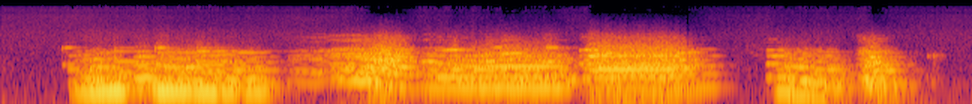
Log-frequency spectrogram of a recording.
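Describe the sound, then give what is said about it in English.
Flutes and clarinets carry a melody over flutter-tongued saxophones and brass, rising in loud sustained phrases with a brief pause before a final shorter burst. “followed by the flutes and clarinets against a background of saxophones and brasses playing flutter-tonguing”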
